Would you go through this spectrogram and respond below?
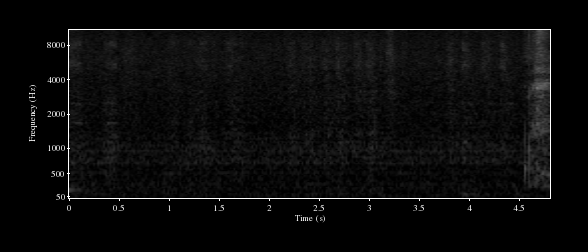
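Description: Pencil lead scratching across paper while sketching the eyelids of a middle-aged face, a steady close dry scraping texture that runs throughout, with a slight clatter near the end.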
